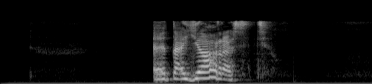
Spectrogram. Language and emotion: Russian, angry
